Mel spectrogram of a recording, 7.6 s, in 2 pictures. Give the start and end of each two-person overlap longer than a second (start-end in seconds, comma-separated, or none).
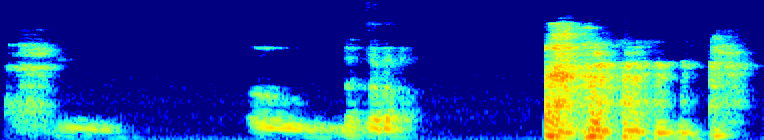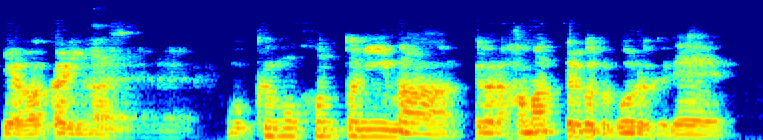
none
